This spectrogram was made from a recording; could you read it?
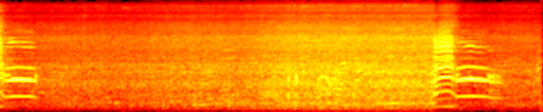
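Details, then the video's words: A peahen gives short, nasal, honking calls, one at the start and a louder, wavering burst near the end, over a steady background rumble. "female peacock sound"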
